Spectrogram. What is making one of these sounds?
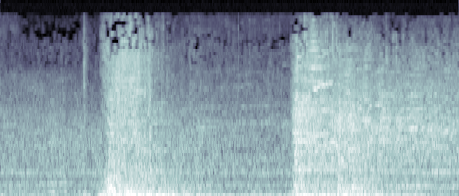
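A heavy weapon blow lands with a loud crunching impact.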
